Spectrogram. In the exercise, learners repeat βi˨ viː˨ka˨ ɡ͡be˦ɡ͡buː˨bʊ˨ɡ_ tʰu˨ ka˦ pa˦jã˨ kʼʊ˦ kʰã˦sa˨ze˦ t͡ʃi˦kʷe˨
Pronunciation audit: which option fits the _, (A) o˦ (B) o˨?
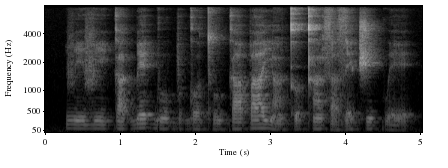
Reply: B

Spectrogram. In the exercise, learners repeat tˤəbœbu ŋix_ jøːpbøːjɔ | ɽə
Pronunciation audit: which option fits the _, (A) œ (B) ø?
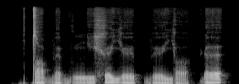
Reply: B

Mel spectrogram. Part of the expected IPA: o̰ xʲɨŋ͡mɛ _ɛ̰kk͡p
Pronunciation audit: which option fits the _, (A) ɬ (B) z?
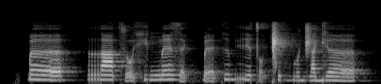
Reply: B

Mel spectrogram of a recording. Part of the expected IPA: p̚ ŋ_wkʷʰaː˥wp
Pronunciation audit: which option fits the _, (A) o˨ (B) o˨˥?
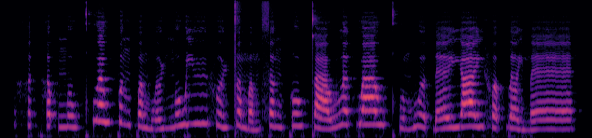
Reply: B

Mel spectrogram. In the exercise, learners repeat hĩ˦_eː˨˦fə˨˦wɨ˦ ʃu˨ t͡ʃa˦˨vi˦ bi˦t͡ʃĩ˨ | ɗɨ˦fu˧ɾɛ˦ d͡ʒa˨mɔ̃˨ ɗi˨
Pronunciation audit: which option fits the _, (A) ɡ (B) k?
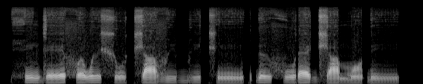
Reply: A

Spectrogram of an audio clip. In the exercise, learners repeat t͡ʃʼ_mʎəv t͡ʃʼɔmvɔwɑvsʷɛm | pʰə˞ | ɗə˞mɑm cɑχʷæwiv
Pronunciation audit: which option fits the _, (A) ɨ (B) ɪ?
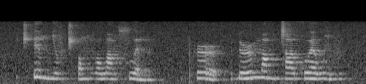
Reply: B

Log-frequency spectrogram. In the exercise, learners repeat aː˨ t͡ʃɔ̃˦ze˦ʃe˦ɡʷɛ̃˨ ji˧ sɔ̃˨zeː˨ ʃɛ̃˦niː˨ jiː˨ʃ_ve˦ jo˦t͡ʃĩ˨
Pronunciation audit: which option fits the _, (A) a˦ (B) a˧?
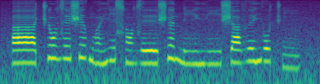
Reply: B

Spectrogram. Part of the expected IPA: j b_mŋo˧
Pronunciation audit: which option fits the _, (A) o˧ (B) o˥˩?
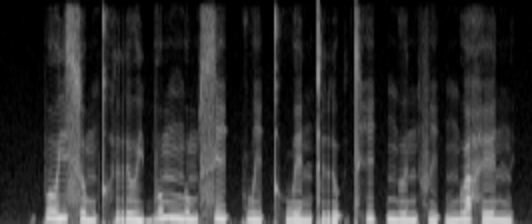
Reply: B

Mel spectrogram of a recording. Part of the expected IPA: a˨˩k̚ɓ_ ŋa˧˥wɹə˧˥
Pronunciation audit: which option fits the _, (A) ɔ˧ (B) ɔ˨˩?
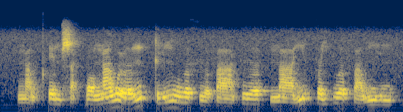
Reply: A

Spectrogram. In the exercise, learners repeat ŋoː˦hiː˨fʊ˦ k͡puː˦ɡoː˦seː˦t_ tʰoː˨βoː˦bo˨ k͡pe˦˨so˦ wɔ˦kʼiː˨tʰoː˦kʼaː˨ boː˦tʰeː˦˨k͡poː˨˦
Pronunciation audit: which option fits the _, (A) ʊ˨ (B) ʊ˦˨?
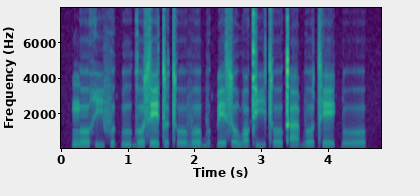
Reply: A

